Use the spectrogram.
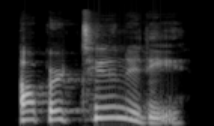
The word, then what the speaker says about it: opportunity: Opportunity. Opportunity. The stressed syllable to in opportunity is pronounced longer than all the other syllables.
